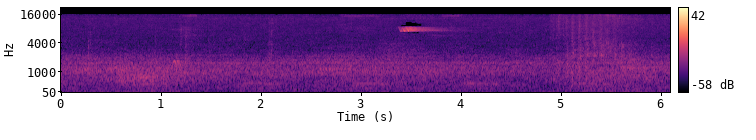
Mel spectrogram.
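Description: A pigeon cooing faintly in a series of soft, low phrases over a steady low background rumble, with one brief high tone about three and a half seconds in.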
